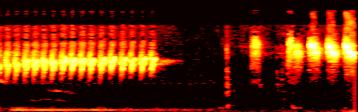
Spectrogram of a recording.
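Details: Song of a Sirpu bird: a rapid run of rich, slightly buzzy repeated notes lasting over a second, then a pause and a few louder, sharper chirps.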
